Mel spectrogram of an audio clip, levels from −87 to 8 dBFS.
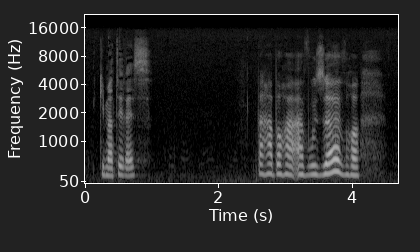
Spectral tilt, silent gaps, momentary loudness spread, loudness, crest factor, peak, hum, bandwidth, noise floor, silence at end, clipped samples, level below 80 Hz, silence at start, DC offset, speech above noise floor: -3.5 dB/octave; none; 22 LU; -30 LUFS; 20 dB; -12 dBFS; none; 16.5 kHz; -60 dBFS; 0.3 s; under 0.1%; -74 dBFS; 0.2 s; under 0.1%; 30 dB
